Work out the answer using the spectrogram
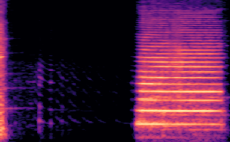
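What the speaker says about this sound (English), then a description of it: "my button is stuck on the air horn" An air horn sound effect from a soundboard blares loud and steady for just over a second after near silence, played during a live football chill-along stream.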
